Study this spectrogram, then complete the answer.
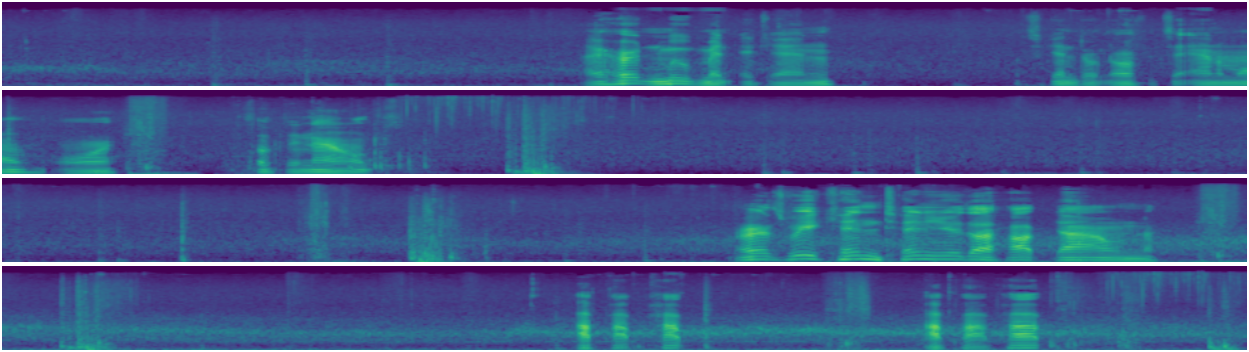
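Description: Footsteps crunch slowly over dry dirt and rocks.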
